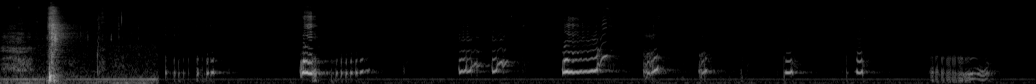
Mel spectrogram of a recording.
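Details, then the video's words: Dog uttering about ten short yelping whines and squeaks at uneven intervals, some with upward pitch sweeps, after a brief burst of handling noise; faint hum in the background. "Funny Dog Sounds"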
